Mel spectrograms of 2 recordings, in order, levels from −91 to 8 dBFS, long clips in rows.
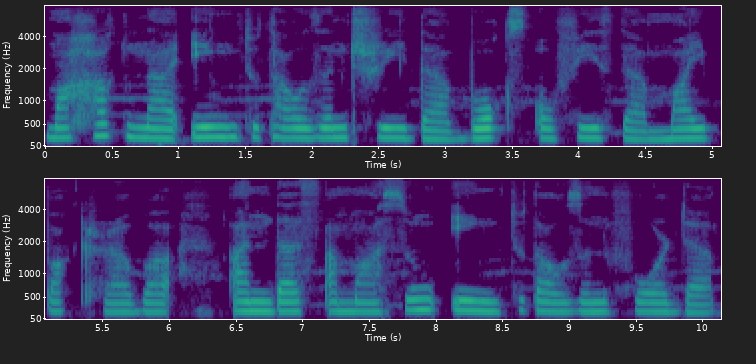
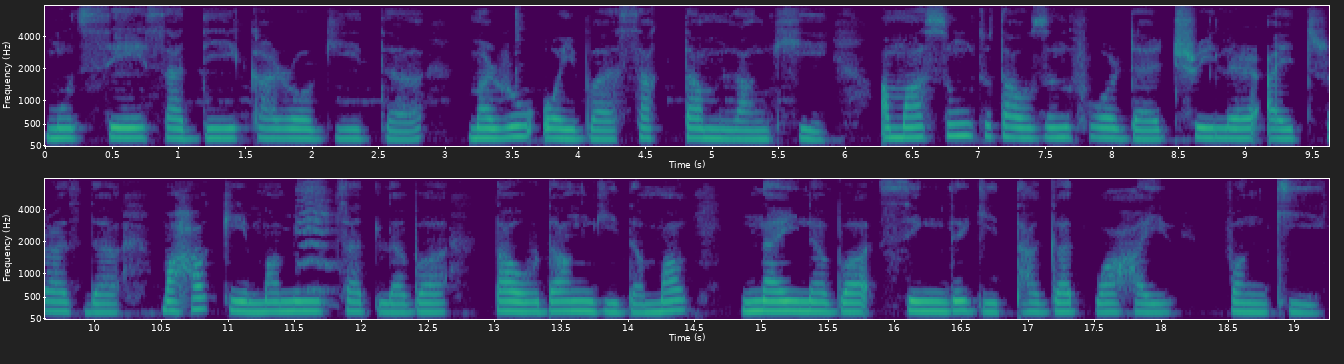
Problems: none marked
